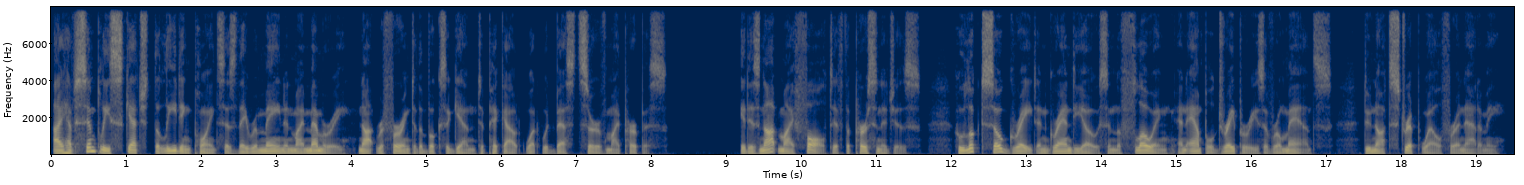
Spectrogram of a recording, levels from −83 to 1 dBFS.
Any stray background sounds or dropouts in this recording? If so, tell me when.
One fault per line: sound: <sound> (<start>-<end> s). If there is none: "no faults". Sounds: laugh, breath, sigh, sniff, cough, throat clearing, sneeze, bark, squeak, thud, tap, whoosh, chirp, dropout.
no faults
